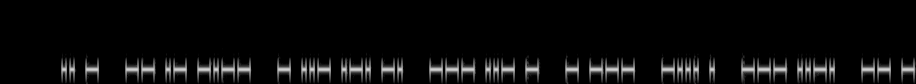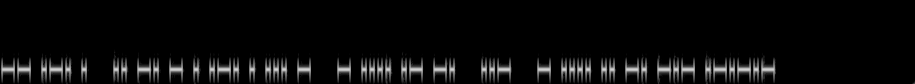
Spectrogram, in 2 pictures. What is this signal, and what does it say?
Morse code, heard as a keyed tone, about 32 wpm, 700 Hz. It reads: IT MAY TURN OUT TO BE OF MORE INTEREST THAN U THINK.
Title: Sentences from Top 400 Words and Abbreviations 30wpm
